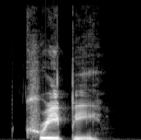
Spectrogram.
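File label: "Creepy", American English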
